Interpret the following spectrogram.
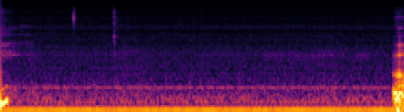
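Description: Quiet room tone: a low steady hum with two faint ticks, one about a second in and one shortly after.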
